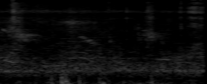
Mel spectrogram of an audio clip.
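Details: A male lion at a zoo gives deep, throaty grunts that roll out in a short run of low pulses, the tail of a roar, with people speaking quietly nearby.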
